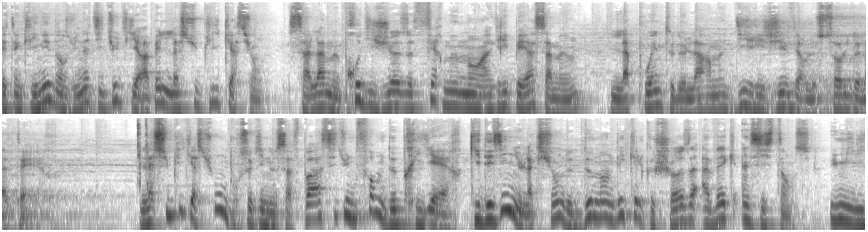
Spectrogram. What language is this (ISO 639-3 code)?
fra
